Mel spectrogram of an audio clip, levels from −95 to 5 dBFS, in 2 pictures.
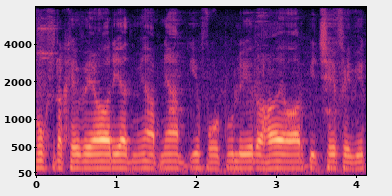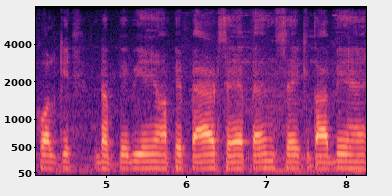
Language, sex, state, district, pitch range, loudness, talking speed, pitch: Hindi, male, Haryana, Charkhi Dadri, 120-125 Hz, -16 LUFS, 210 wpm, 125 Hz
